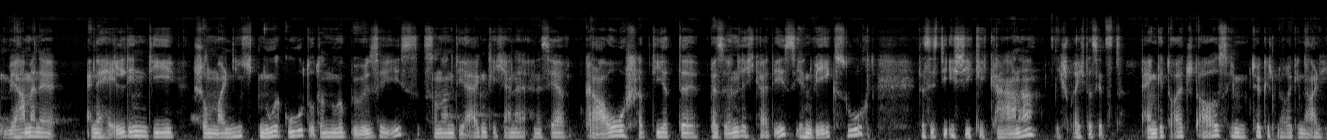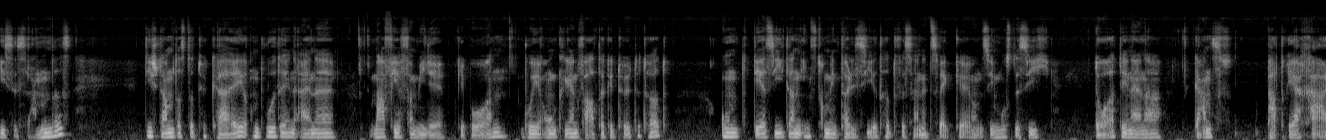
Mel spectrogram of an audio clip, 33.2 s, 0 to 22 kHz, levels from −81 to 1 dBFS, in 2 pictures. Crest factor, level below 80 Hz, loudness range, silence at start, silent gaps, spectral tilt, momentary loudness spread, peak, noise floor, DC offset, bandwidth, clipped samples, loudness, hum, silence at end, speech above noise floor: 18 dB; -60 dBFS; 3 LU; 0 s; none; -4 dB/octave; 7 LU; -12 dBFS; -57 dBFS; under 0.1%; 15.5 kHz; under 0.1%; -29 LUFS; none; 0 s; 28 dB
